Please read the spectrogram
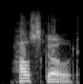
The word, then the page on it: housecoat: American English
